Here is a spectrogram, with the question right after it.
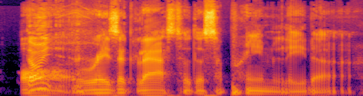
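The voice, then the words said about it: Deliberately bad put-on foreign accent. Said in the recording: “a bad accent, by the way. ... I can't do it. ... That's as good as it's gonna get. ... Yeah, that's pretty good.”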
